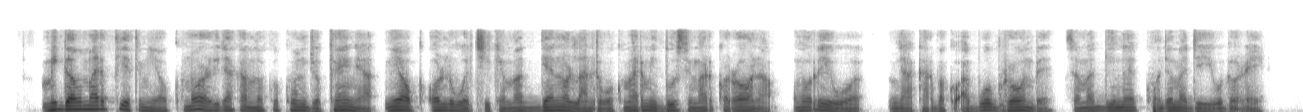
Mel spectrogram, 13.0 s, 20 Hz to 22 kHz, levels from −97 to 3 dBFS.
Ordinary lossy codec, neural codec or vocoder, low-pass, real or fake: none; codec, 16 kHz, 1.1 kbps, Voila-Tokenizer; 7.2 kHz; fake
